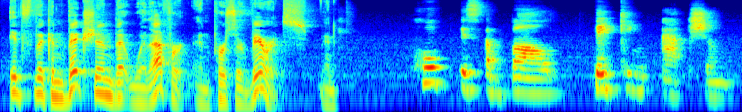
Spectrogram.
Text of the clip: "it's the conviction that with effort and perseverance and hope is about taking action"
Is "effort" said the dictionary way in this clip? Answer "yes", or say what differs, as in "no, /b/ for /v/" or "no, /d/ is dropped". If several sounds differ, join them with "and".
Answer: yes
